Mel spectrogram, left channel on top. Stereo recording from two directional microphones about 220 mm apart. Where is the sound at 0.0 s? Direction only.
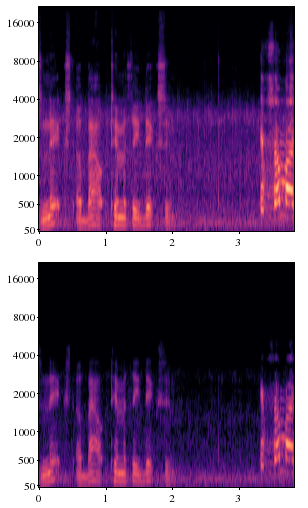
15° left (ahead or behind).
